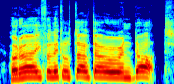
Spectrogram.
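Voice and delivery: loud, high hooray; cheering. Acted. Friends celebrating the witch's defeat, loud cheer. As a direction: shout a jubilant cheer.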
